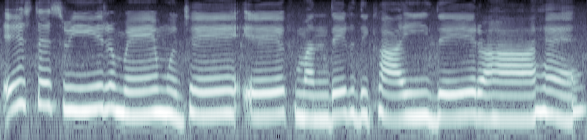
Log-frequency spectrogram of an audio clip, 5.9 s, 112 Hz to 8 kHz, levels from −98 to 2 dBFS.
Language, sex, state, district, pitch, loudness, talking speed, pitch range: Hindi, female, Madhya Pradesh, Katni, 245 Hz, -9 LUFS, 100 wpm, 230-265 Hz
